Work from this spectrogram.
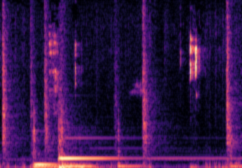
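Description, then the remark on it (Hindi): A long, steady wolf howl holds one sustained pitch for a couple of seconds, fairly quiet, with scattered soft knocks and rustles in the background. “और पुराने महलों में ऐसा ही माहौल रहता है और ऐसे भूत जैसे नौकर और भेड़िए भी रहते हैं तभी भेड़िए के रोने की आवाज आने लगी”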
